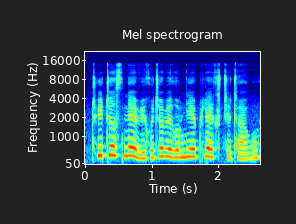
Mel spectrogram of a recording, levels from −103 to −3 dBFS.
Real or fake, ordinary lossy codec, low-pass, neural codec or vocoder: fake; none; 14.4 kHz; vocoder, 44.1 kHz, 128 mel bands every 256 samples, BigVGAN v2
